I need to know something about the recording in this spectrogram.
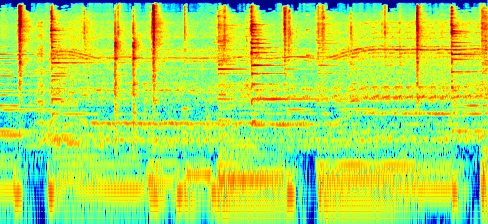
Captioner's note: mixer whirring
